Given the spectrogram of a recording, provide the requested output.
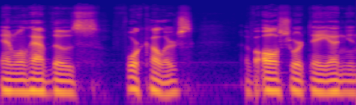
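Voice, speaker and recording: A man speaks very slowly in a very deep, low pitch with a bright, sharp tone and fairly even intonation. The very clean recording has a silent background and a dry, close sound with no echo. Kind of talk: casual radio banter. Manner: relaxed, storytelling, bantering.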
